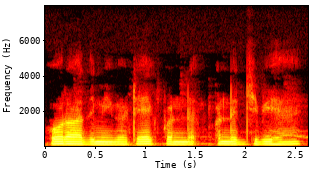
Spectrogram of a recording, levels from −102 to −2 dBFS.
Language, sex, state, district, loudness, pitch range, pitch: Hindi, male, Uttar Pradesh, Saharanpur, -18 LUFS, 125-130 Hz, 130 Hz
